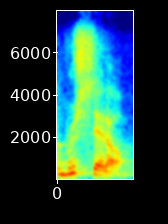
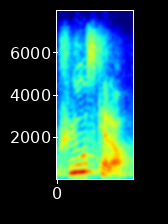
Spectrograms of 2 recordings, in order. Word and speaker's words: bruschetta: it's called Bruce Cara it's not bruschetta okay it's not your shoutout but it's juice okay okay it's Bruce Cara Tom Cruise so it improves start brews and like the rolling R so it's Bruce okay so it's a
